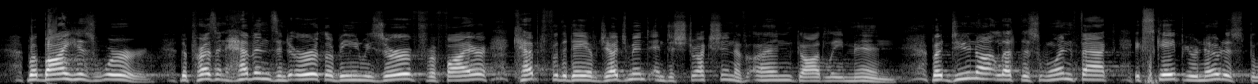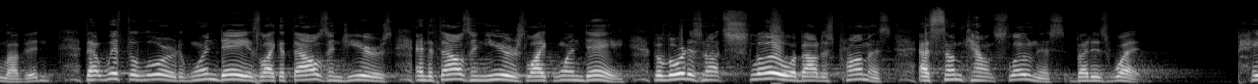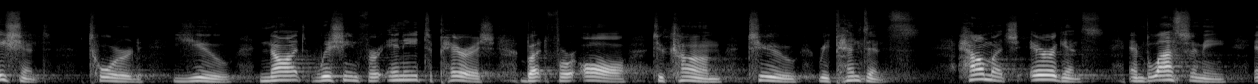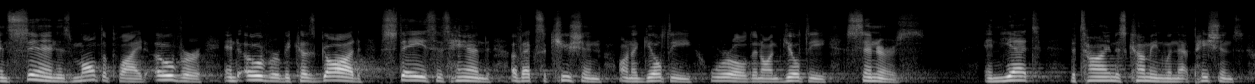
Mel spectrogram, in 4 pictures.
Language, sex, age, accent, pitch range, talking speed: English, male, 40-59, American, 155-210 Hz, 145 wpm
